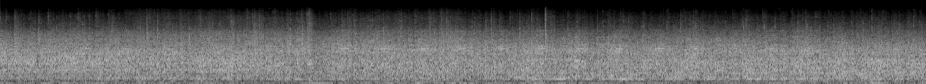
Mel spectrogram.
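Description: Lionel O-gauge model trains running on Fastrack, making a steady rolling noise of wheels and motors on the track.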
